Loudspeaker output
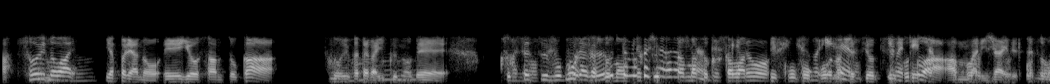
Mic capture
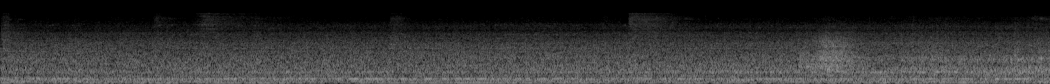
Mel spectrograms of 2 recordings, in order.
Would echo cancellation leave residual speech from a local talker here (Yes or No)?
No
